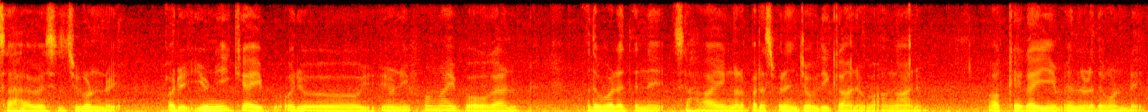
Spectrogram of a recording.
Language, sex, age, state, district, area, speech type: Malayalam, male, 18-30, Kerala, Kozhikode, rural, spontaneous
